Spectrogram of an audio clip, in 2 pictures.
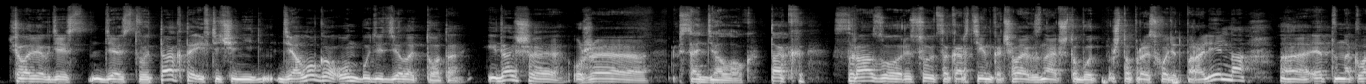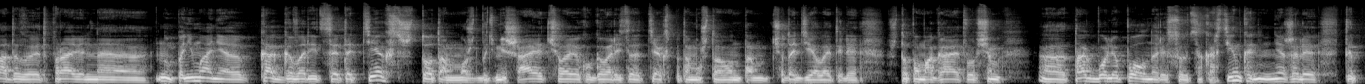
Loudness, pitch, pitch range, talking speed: -12 LUFS, 125 Hz, 110-145 Hz, 140 wpm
